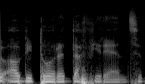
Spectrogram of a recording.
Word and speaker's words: Auditore da Firenze: CEO and yes and so it's a sea auditore da firenze that's the right pronunciation yes as you can see or now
